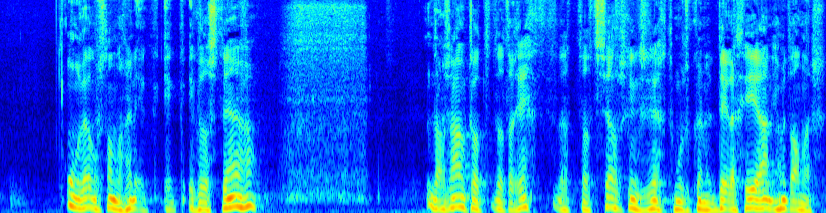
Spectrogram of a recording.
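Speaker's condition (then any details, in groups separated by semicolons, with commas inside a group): Parkinson's disease; becomes choked up discussing topic, attributed partly to Parkinson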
